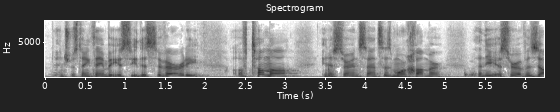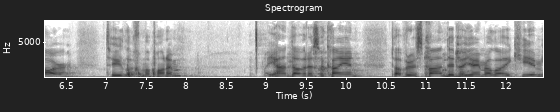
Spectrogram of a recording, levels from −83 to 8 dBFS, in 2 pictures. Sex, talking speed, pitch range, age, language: male, 160 wpm, 180-205 Hz, 20-39, English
